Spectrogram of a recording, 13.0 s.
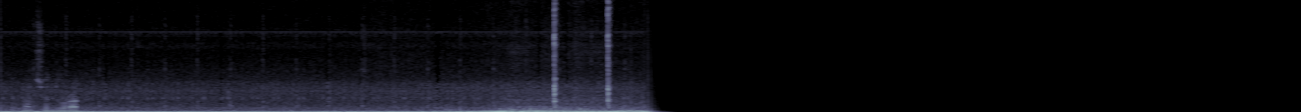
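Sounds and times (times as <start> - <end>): car engine and road rumble: 0.0 - 6.7.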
